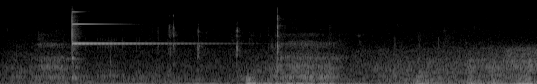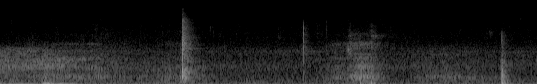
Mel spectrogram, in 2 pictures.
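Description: Small hand tools and fingers working at a bicycle's hydraulic brake lever: a sharp metallic ping under a second in that rings on for about two seconds, then handling bumps and a few scattered clicks.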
